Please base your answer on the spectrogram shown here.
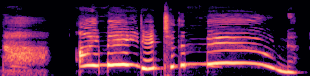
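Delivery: very high, slow, triumphant cry; excited cry. A narrator's reading. Molly thinking she has reached the moon, crying out with joy. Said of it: "she cried".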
